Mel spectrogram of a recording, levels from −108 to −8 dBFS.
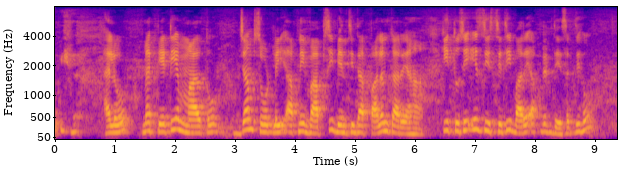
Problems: constant background noise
